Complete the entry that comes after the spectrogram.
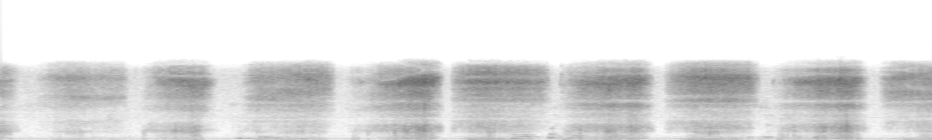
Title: snoreN lol I swear no sound effects r used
